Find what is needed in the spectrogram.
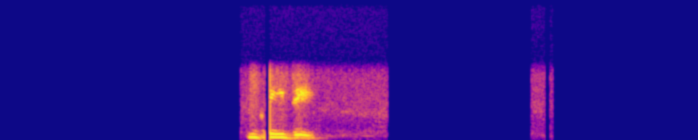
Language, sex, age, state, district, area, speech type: Dogri, female, 30-45, Jammu and Kashmir, Jammu, urban, conversation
